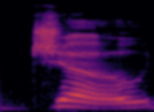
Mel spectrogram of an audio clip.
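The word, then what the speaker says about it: 九: The number nine pronounced joe j o e in Chinese.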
